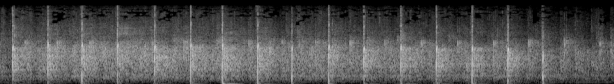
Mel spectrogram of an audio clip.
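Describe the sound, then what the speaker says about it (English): Audience applause at a keynote address on launching the ISSB Standards: a steady wash of clapping with sharp, regular loud claps standing out on top, sustained evenly throughout. "they deserve a huge round of applause"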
